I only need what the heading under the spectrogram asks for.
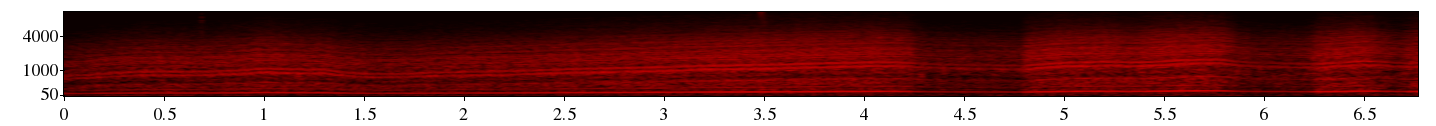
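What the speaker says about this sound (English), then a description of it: "I can hear the engine." A car engine in the video game Motor Town drones steadily with rising and falling pitch as it revs, a continuous synthetic-sounding motor tone with brief dips in loudness.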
